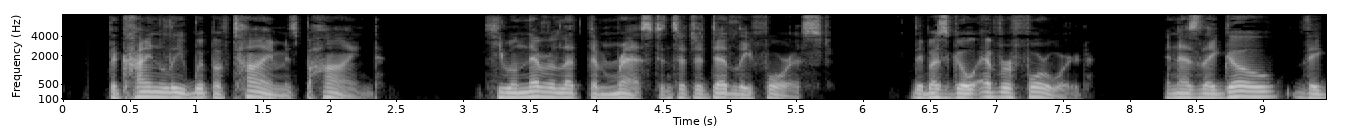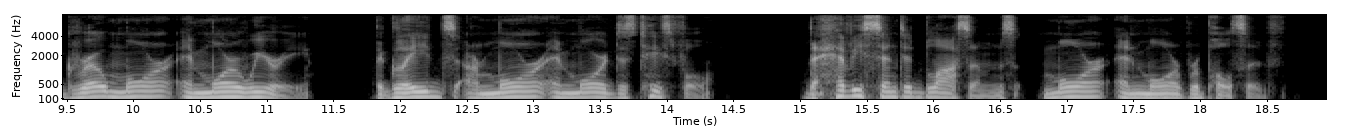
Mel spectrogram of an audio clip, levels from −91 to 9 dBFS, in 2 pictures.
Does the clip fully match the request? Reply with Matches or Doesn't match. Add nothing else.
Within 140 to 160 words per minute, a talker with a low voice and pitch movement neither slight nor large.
Matches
